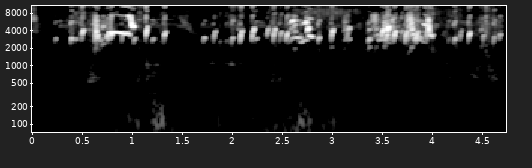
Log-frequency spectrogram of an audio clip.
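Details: Goldfinch song for imitation training: three bursts of high, jingling twitters with short whistled slurs, separated by brief quieter gaps, over faint low background noise.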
